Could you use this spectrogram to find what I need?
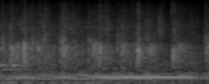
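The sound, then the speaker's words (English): An audience applauds for the pastor's wife, a steady, dense wash of many hands clapping at once with a faint hum underneath, sustained and moderately loud throughout. “Can we give it up for the first lady of this house?”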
